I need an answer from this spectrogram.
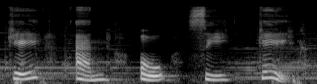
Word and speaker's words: knock: Second word we have is knock spelled as K N O C K. But when we pronounce it we get is N O C K knock.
